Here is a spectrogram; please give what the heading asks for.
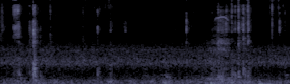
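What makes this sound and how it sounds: A craft knife cuts into and scrapes flakes off a dry, partly carved teal and white striped bar of soap held in the hand. The sound is quiet, with soft, crisp scraping and irregular bright, crackly clicks over a low, muffled rumble.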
